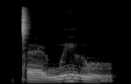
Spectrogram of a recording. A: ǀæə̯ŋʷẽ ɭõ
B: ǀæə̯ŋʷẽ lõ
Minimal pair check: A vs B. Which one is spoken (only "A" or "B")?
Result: B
